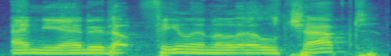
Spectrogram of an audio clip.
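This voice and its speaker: A man chatting casually as a player at a tabletop game, easygoing with puns. His voice sits in a middle pitch, and soft music runs beneath. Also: flat delivery, a little fast, smooth. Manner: joking, wordplay-prone, easygoing.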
